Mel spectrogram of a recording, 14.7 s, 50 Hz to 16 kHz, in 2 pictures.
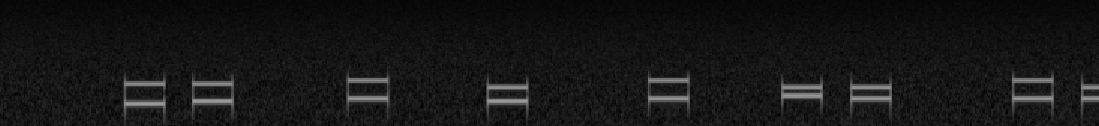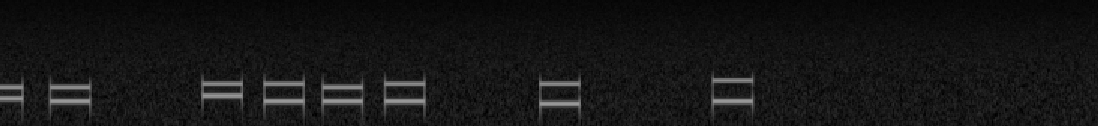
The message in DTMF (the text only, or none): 25 9 4 9 *7 974 0545 2 6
